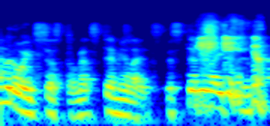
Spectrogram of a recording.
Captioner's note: laughter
